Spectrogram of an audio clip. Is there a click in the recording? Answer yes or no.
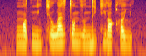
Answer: no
